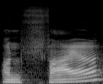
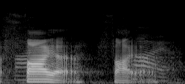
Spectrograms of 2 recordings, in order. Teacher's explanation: it's an r colored schwa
